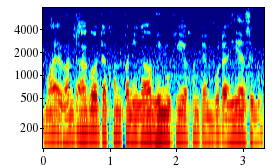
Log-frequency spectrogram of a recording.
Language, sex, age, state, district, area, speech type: Assamese, male, 45-60, Assam, Lakhimpur, rural, spontaneous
